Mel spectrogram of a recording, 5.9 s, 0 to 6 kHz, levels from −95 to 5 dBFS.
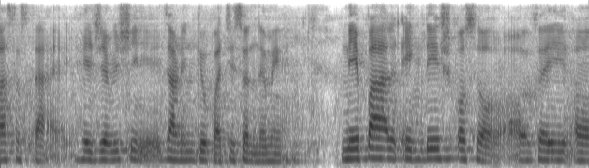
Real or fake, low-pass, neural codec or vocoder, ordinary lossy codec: fake; 5.4 kHz; codec, 16 kHz, 4.8 kbps, FACodec; none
